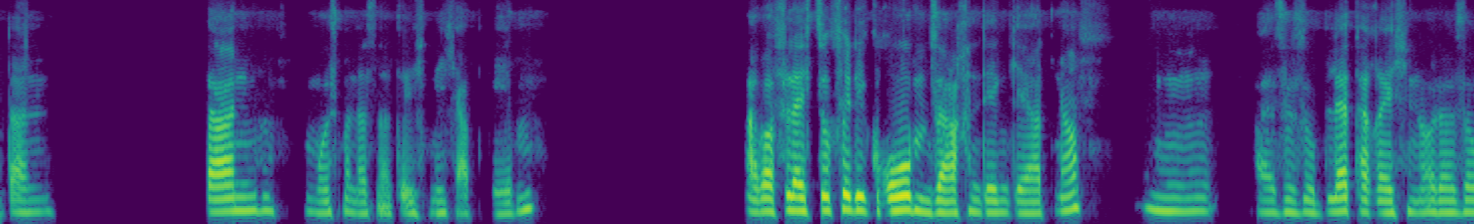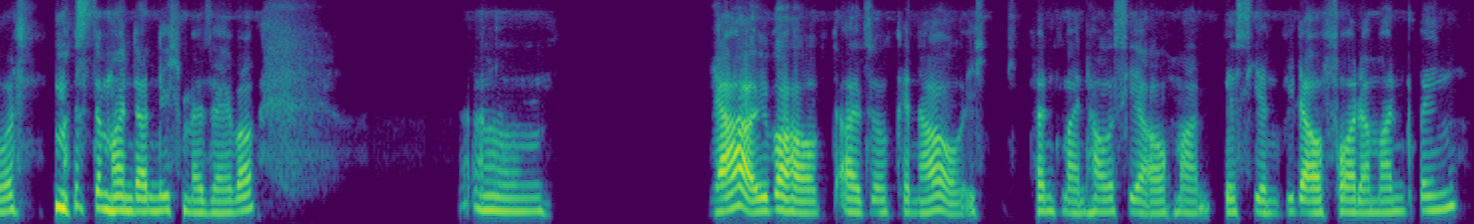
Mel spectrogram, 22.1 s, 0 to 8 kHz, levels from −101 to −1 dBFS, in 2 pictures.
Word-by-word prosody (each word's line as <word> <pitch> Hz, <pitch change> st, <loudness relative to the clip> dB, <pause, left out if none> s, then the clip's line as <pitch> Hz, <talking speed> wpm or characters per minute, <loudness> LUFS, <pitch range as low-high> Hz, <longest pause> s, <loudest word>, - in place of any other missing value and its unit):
Dann 165 Hz, +2 st, -9 dB, 1.1 s
dann 180 Hz, +1 st, +3 dB, 0.2 s
muss 155 Hz, -2 st, -10 dB
man 170 Hz, -, -10 dB
das 145 Hz, 0 st, -10 dB
natürlich 150 Hz, 0 st, -9 dB
nicht 155 Hz, -1 st, -10 dB
abgeben. 150 Hz, +9 st, -8 dB, 1.6 s
Aber 175 Hz, 0 st, +3 dB
vielleicht 180 Hz, -1 st, +4 dB
so 185 Hz, -, +6 dB
für 195 Hz, +2 st, +5 dB
die 190 Hz, 0 st, +6 dB
groben 180 Hz, 0 st, +6 dB
Sachen 160 Hz, +1 st, +1 dB
den 160 Hz, 0 st, -2 dB
Gärtner. 155 Hz, +6 st, -3 dB, 0.5 s
Mhm. 180 Hz, -2 st, -5 dB, 0.3 s
Also, 160 Hz, 0 st, -7 dB
so 160 Hz, 0 st, -6 dB
Blätter 170 Hz, 0 st, 0 dB
rechen 155 Hz, +1 st, -4 dB
oder 160 Hz, 0 st, -3 dB
so 165 Hz, +2 st, -2 dB, 0.3 s
müsste 225 Hz, -1 st, +4 dB
man 185 Hz, -2 st, +4 dB
da 175 Hz, -1 st, +3 dB
nicht 180 Hz, +2 st, -3 dB
mehr 160 Hz, -3 st, -3 dB
selber. 160 Hz, +5 st, -2 dB, 1.7 s
Ähm 175 Hz, -4 st, -3 dB, 1.2 s
Ja, -, -, +8 dB
überhaupt. 170 Hz, -3 st, +3 dB
Also, 165 Hz, -1 st, -3 dB
genau. 165 Hz, 0 st, -2 dB
Ich 185 Hz, -, -12 dB
k -, -, -33 dB, 0.3 s
könnte 180 Hz, 0 st, -4 dB
mein 155 Hz, -1 st, -6 dB
Haus 170 Hz, 0 st, -4 dB
hier 160 Hz, -3 st, -3 dB
auch 155 Hz, +1 st, -4 dB
mal 160 Hz, -2 st, -6 dB
'n 215 Hz, -, -13 dB
bisschen 165 Hz, -2 st, -6 dB
wieder 175 Hz, -2 st, +1 dB
auf 160 Hz, 0 st, +1 dB
Vordermann 165 Hz, 0 st, -3 dB
bringen. 195 Hz, +6 st, -5 dB
170 Hz, 135 wpm, -20 LUFS, 160-180 Hz, 1.7 s, Ja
